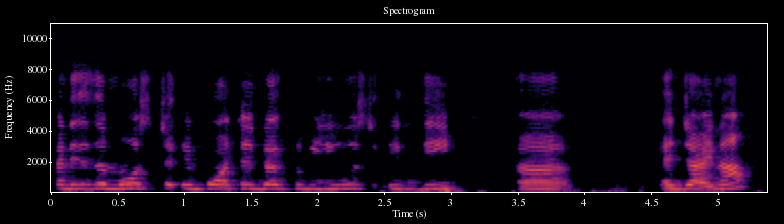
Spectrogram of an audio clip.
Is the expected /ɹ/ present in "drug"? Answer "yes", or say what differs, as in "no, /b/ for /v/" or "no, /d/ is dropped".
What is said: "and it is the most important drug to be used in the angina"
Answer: no, /ɹ/ is dropped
